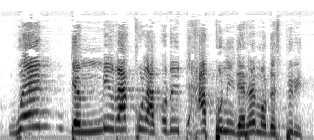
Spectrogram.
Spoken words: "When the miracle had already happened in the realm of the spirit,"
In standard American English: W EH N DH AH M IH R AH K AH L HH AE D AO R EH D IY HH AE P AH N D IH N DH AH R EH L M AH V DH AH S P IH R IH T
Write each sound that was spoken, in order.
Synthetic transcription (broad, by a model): W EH N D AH M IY R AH K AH L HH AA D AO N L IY HH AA P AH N IH N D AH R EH M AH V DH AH S P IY R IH T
